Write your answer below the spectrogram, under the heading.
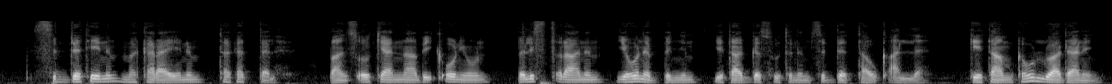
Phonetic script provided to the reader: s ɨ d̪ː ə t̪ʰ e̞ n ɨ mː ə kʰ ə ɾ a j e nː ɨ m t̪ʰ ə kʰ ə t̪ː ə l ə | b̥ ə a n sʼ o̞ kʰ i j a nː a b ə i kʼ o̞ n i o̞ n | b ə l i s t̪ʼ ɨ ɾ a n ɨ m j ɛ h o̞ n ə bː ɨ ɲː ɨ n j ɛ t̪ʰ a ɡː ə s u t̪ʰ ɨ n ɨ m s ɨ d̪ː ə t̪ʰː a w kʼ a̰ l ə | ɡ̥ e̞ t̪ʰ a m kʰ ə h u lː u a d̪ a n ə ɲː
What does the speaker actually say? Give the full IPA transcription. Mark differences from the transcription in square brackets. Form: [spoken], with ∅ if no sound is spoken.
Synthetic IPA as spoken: s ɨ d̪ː ə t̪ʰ e̞ n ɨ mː ə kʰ ə ɾ a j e [n] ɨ m t̪ʰ ə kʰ ə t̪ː ə l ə | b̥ ə a n sʼ o̞ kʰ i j a nː a b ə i kʼ o̞ n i o̞ n | b ə l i s t̪ʼ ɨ ɾ a n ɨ m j ɛ h o̞ n ə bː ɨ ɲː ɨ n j ɛ t̪ʰ a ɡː ə s u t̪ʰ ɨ n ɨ m s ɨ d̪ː ə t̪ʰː a w kʼ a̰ [lː] ə | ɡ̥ e̞ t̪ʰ a m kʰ ə h u lː u a d̪ a n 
